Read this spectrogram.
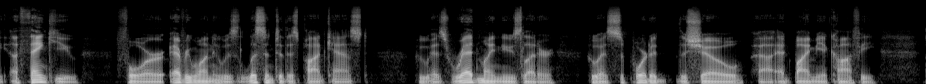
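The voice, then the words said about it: Congested voice from a cold. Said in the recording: “I have a terrible cold, which you can probably hear in my voice.”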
